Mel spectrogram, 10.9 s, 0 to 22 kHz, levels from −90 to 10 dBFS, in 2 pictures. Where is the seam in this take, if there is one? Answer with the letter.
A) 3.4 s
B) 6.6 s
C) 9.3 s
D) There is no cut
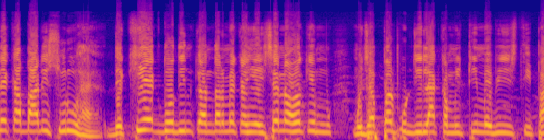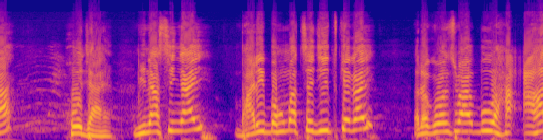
B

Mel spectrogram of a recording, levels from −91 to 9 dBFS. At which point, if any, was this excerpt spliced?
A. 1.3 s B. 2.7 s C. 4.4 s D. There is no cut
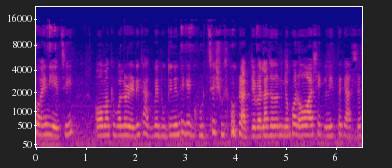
D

